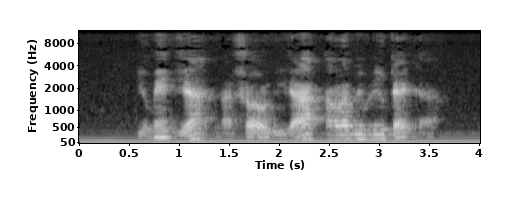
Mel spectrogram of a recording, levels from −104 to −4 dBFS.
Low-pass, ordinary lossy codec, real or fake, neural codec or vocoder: 10.8 kHz; MP3, 64 kbps; real; none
